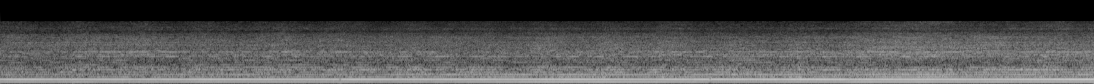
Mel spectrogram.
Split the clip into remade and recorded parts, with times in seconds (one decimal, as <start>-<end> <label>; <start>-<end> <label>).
0.0-3.4 recorded; 3.4-7.1 remade; 7.1-10.9 recorded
